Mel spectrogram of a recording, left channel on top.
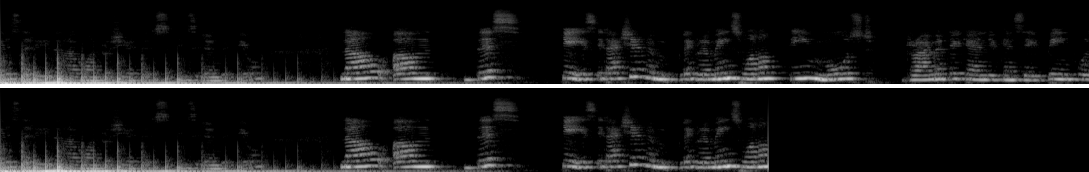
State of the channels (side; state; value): right; drops out; at 7.7 s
